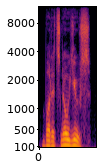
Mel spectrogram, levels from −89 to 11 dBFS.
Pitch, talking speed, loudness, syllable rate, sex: 115 Hz, 210 wpm, -15 LUFS, 5.5 syllables/s, male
